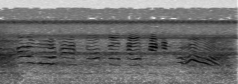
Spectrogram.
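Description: A horse whinnying faintly: a quavering, pulsing call lasting about a second and a half that falls in pitch at the end. It fits a mare that is probably a little herd bound, calling for her herd mates.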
